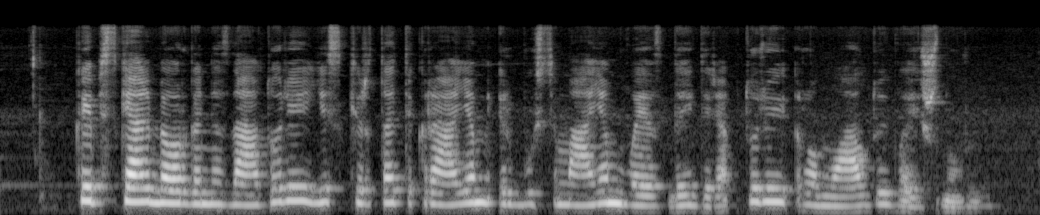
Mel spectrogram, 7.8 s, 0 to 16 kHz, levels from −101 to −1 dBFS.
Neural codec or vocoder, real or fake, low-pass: none; real; 9.9 kHz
